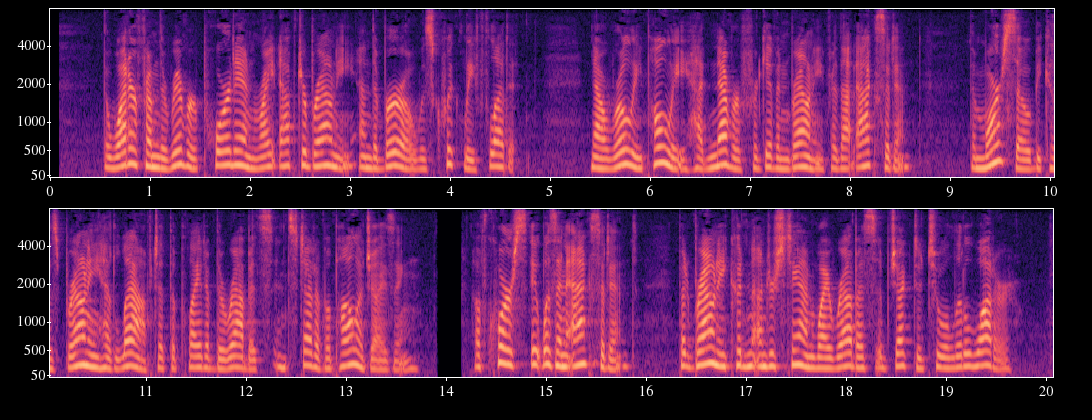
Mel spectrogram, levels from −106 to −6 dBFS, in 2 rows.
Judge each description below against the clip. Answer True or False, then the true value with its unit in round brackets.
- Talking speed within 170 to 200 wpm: True (175 wpm)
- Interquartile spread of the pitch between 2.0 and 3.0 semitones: False (3.9 semitones)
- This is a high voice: True (205 Hz)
